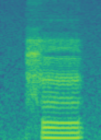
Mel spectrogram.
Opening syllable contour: low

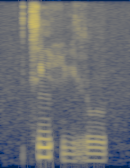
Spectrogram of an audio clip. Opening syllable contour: high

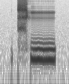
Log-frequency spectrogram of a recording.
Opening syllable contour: low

